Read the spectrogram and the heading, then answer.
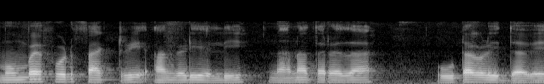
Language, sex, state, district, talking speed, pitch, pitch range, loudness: Kannada, male, Karnataka, Bidar, 75 wpm, 105 Hz, 100-110 Hz, -18 LUFS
